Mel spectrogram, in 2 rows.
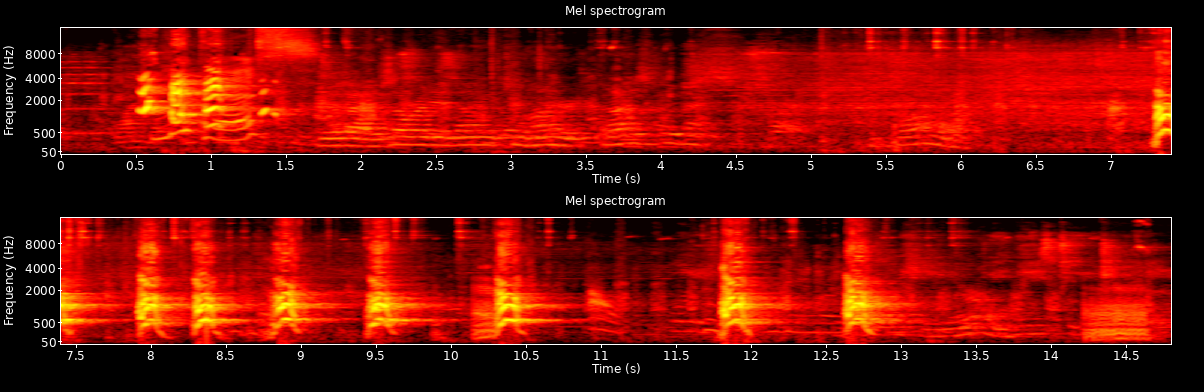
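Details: Husky meeting a 20-week-old golden retriever puppy, the husky unimpressed; human talk and laughter at first, then a run of sharp barks repeated about every second from mid-clip onward.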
